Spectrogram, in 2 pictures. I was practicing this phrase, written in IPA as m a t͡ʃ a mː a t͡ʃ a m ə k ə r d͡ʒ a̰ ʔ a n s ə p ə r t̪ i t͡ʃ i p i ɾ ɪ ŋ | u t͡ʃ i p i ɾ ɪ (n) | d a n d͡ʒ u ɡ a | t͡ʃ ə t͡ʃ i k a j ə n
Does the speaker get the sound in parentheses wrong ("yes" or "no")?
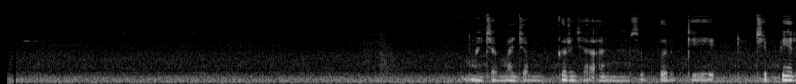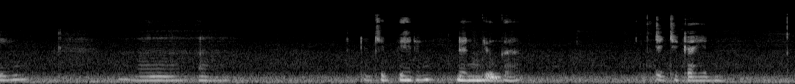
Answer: yes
